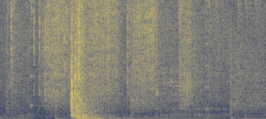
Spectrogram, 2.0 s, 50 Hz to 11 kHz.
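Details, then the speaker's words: Renault Grand Scenic 3 front door closing after anti-squeak tape applied; one solid thud, no creak or squeak. Normal door closing, squeaks fixed. "так само нічого вже не скрипить. Усі скрипуни ми вигнали."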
